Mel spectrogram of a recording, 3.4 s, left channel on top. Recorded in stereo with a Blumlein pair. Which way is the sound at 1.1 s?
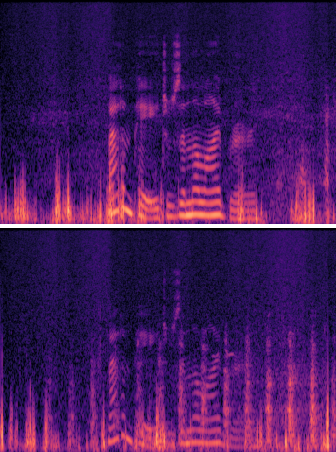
60° left.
